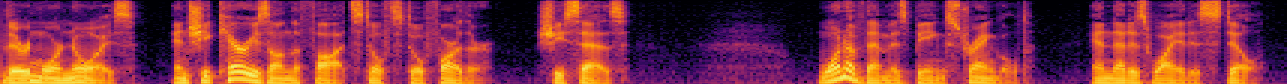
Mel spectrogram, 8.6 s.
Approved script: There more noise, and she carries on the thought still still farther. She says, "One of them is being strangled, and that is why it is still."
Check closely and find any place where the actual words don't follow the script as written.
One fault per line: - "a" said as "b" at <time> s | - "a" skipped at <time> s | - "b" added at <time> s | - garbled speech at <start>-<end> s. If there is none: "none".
none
